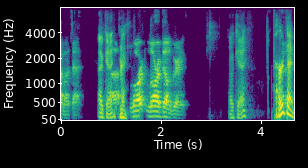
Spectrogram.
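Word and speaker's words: Belgray: that okay okay Laura Belgrade okay heard that name but I don't think I'm on our list or anything how do you spell that last Belle gray just the way it sounds b-e-l-g-r-a-y okay sometimes she'll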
